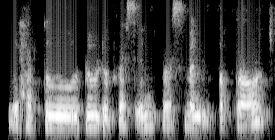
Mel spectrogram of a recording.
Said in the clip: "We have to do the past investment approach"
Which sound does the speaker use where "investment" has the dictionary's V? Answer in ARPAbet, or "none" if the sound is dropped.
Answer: P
